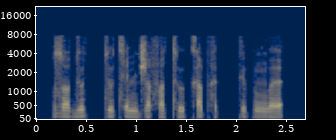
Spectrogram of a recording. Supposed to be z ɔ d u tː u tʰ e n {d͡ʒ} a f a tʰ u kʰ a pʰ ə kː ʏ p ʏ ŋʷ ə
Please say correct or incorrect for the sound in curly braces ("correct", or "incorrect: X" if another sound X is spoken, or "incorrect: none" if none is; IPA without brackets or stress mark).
correct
